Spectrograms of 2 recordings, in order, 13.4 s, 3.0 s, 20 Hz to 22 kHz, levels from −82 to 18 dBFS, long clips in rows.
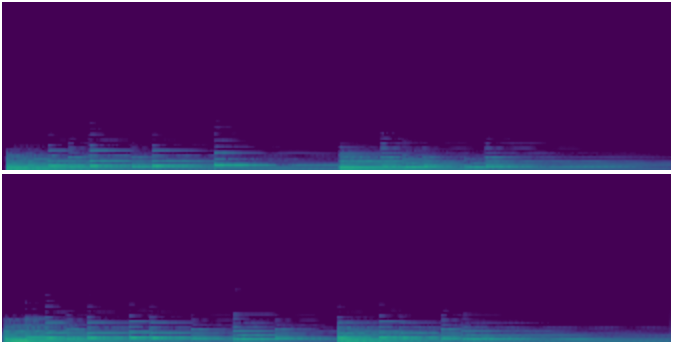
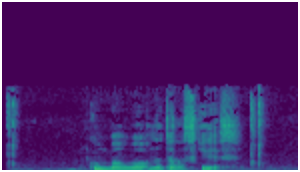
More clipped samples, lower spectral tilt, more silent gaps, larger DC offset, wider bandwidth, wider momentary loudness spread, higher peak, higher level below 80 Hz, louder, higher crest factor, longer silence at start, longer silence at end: neither; first, -7.5 dB/octave vs -4.5 dB/octave; neither; neither; second, 5 kHz vs 11.5 kHz; first, 19 LU vs 11 LU; second, -14 dBFS vs -10 dBFS; about the same, -46 dBFS vs -50 dBFS; second, -31 LUFS vs -25 LUFS; about the same, 18 dB vs 16 dB; about the same, 0.05 s vs 0.05 s; second, 0 s vs 0.35 s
